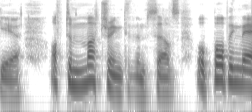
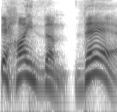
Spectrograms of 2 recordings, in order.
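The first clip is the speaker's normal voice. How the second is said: very loud, impatient, fed-up shout; 11 dB louder than usual. Reading a story aloud, the Doctor pointing something out: impatient. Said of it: "he said impatiently".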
